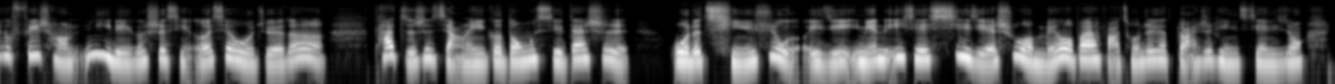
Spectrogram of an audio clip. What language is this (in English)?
Chinese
